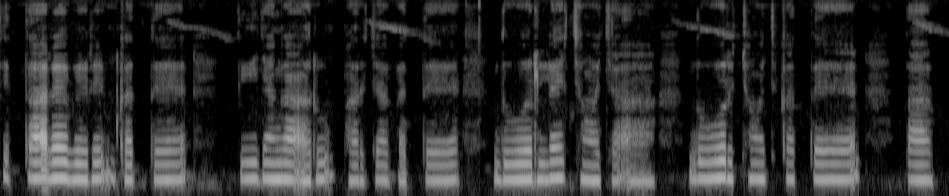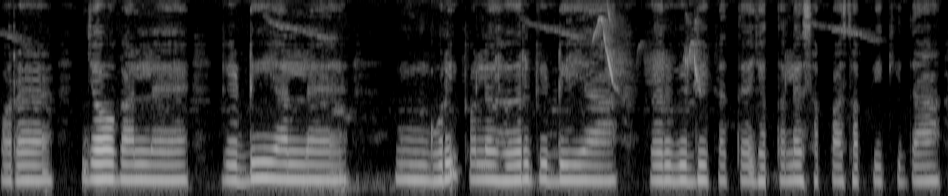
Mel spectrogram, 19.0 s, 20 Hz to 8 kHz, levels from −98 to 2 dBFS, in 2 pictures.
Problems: low volume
